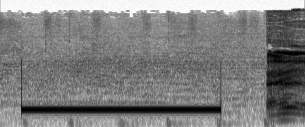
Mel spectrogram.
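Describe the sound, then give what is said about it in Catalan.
A telephone call being placed to someone, heard as one long steady mid-pitched ringing tone of about a second and a half, then a voice begins talking. “Doncs anem a trucar a aquest personatge a veure què ens explica aquesta aventura.”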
